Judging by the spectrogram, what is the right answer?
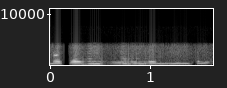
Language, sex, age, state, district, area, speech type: Bengali, female, 45-60, West Bengal, Birbhum, urban, conversation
